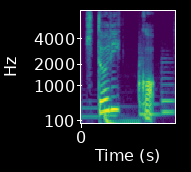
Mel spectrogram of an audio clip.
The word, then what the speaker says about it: 一人っ子: 一人っ子 Literally means one child.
